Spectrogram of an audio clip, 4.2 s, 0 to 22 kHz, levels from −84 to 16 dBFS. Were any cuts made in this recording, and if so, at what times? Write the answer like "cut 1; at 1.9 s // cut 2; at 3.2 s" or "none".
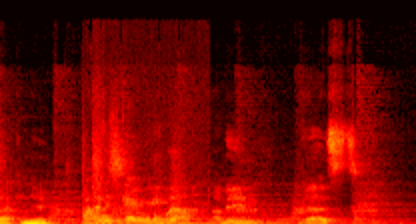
cut 1; at 0.8 s // cut 2; at 1.9 s // cut 3; at 2.8 s

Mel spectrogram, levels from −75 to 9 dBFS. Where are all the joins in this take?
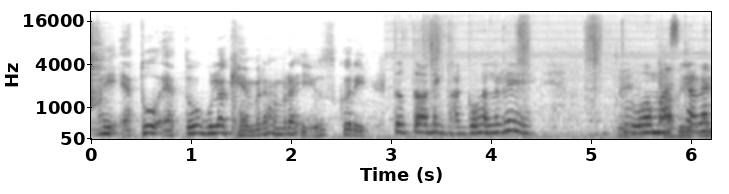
cut 1; at 2.9 s

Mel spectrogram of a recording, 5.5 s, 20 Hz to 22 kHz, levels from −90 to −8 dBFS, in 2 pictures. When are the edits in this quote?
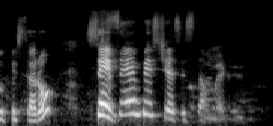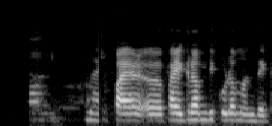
cut 1; at 3.7 s

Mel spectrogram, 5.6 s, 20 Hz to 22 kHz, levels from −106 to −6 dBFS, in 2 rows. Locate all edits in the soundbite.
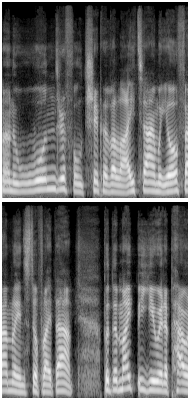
none

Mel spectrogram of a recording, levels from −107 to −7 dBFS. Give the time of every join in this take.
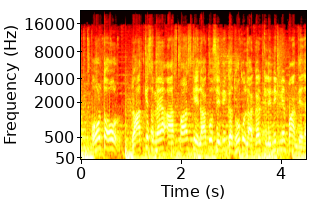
none

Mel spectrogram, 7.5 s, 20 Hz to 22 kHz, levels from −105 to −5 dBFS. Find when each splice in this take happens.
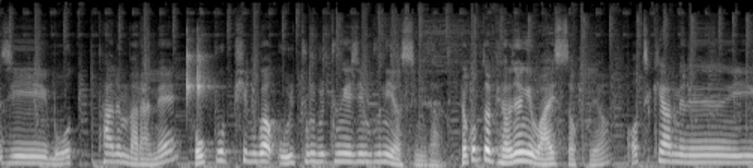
cut 1; at 6.2 s

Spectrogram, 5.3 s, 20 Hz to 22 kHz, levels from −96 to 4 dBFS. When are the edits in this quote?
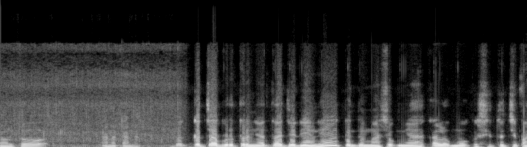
cut 1; at 1.9 s

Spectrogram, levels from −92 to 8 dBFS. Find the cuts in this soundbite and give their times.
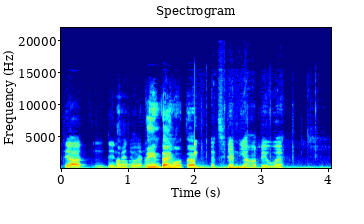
cut 1; at 2.0 s

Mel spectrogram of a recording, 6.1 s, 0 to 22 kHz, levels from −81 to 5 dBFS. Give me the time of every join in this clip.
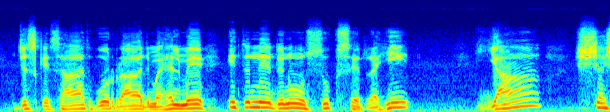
none

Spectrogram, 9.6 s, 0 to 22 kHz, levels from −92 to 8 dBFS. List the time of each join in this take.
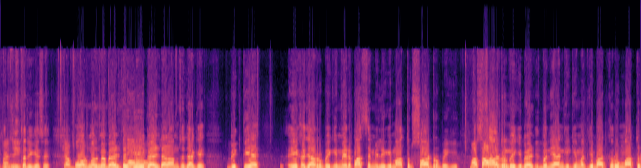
cut 1; at 1.1 s // cut 2; at 8.1 s

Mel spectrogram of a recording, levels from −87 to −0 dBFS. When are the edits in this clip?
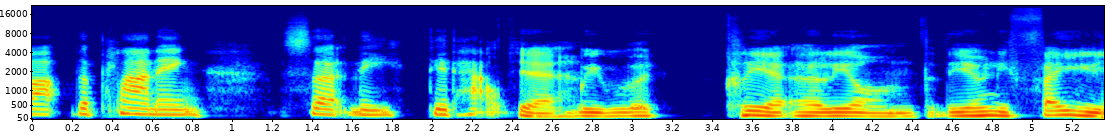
cut 1; at 1.2 s // cut 2; at 2.7 s

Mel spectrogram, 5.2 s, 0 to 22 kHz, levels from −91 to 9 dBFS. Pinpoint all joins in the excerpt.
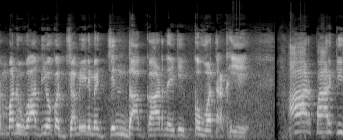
cut 1; at 4.1 s

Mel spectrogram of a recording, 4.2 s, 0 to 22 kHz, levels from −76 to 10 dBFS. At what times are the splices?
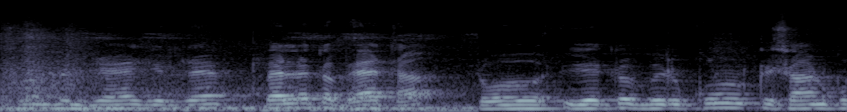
cut 1; at 2.3 s

